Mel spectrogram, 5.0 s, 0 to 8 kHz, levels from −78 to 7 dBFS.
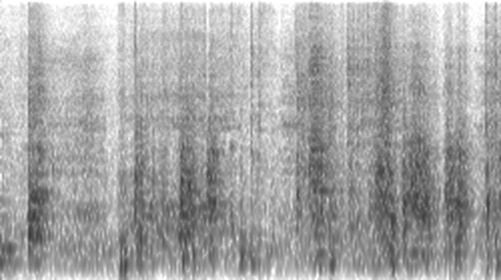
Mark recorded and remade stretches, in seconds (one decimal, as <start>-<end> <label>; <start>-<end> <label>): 0.0-1.2 recorded; 1.2-2.8 remade; 2.8-5.0 recorded

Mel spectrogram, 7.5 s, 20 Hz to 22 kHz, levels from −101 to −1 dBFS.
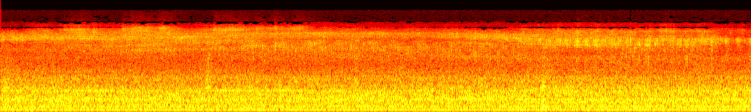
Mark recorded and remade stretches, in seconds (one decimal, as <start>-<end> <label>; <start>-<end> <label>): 0.0-7.5 recorded

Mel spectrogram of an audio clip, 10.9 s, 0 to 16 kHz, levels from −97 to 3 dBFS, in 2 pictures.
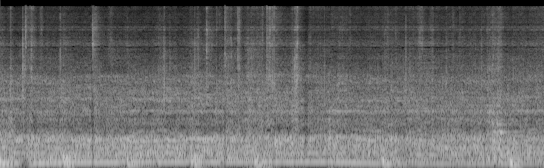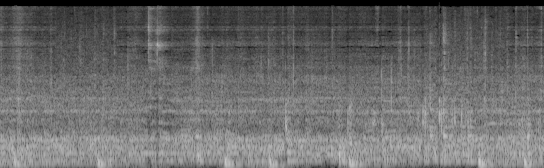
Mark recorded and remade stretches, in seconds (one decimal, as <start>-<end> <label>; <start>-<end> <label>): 0.0-6.0 remade; 6.0-6.6 recorded; 6.6-9.7 remade; 9.7-10.5 recorded; 10.5-10.9 remade

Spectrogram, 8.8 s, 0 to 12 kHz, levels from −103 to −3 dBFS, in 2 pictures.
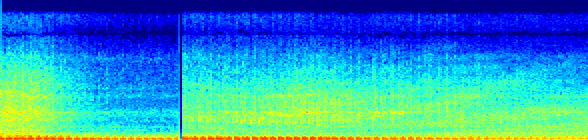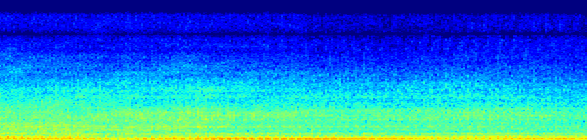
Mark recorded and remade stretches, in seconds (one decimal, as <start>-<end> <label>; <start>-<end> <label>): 0.0-3.2 recorded; 3.2-6.7 remade; 6.7-8.8 recorded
